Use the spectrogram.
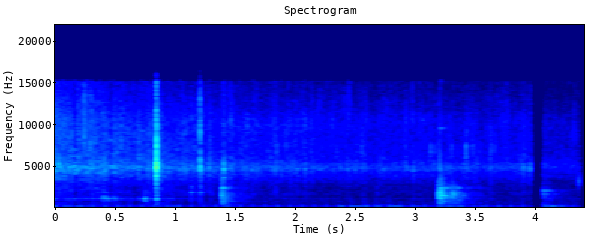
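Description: Onions and chili flakes sizzle in a pan for a vegetarian pasta, a soft continuous frying hiss with a few light stirring scrapes and clicks, close and fairly quiet.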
